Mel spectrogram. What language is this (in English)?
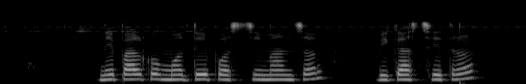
Nepali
